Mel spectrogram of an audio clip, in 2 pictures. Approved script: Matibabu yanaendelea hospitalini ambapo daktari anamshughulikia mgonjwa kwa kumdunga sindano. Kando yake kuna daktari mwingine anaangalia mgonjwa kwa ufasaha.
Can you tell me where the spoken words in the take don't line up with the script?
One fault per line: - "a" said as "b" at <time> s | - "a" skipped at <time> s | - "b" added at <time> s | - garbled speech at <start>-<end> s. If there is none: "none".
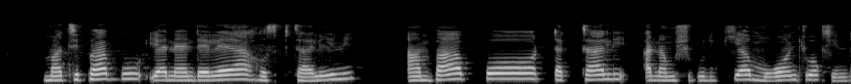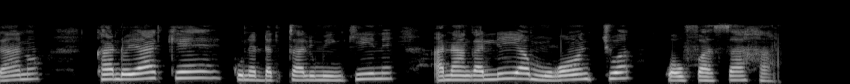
- "kwa kumdunga" skipped at 8.2 s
